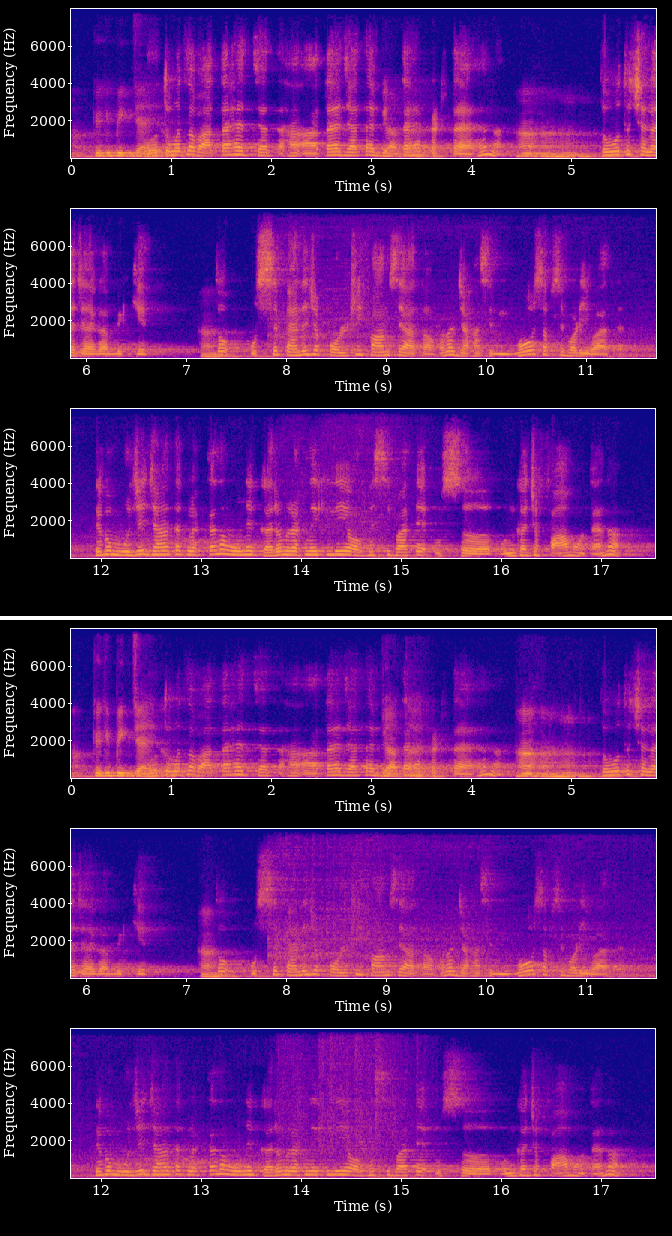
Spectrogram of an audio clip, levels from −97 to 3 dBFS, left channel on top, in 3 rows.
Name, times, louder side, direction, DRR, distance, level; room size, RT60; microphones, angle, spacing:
voice 1, 0.0-1.1 3.0-3.6 4.4-5.3 7.1-7.4, right 2 dB, 75° right, 12 dB, 1.0 m, -24 dB
voice 2, 0.7-3.5 3.8-4.3 5.3-6.6 7.3-11.3 11.9-17.2, left 3 dB, 45° left, 15 dB, 0.5 m, -24 dB
sound 1, 7.8-15.4, right 1 dB, 50° right, 2.4 m, -43 dB
17.0 x 11.5 x 7.1 m, 2.5 s
head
